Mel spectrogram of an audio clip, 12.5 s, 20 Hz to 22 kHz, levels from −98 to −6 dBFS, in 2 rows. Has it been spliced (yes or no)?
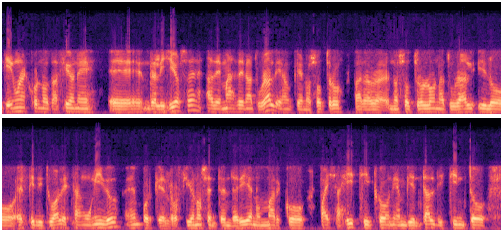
no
